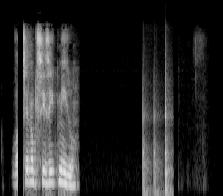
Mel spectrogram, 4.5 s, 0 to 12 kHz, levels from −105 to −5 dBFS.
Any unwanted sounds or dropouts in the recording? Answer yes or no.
yes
